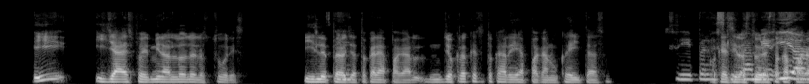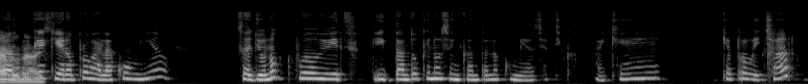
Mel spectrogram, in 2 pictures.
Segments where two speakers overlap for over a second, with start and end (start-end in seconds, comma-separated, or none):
7.1-8.7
